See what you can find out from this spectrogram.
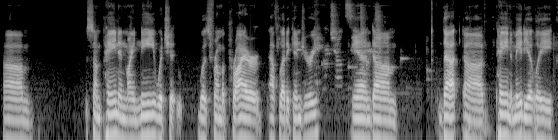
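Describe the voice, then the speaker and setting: A man telling his testimonial on a video call, halting, with frequent restarts and fillers. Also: on the low side, darkish tone. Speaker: caller sharing a testimonial.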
